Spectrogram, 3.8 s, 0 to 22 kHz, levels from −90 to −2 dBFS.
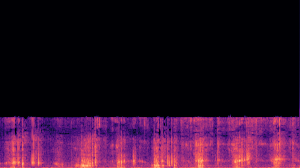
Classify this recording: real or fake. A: real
